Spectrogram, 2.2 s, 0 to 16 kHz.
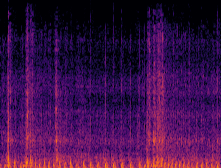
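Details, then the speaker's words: KLR650 after full carburetor mods, warmed up: the big single picks up sharply on throttle blips with no lean bog or stumble, then drops back cleanly; fuelling sounds right. "no lean bog sounds sounds good"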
